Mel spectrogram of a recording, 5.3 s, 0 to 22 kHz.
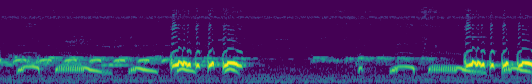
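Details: Local zebra doves, kept to train lazy or moulting doves to sing, give overlapping cooing phrases. Short bright notes near one pitch give way to bursts of quick trilled, bubbling coos around 1.7–2.5 and 4.7–5.3 seconds.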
